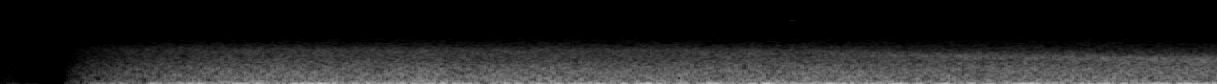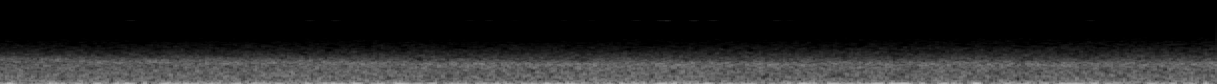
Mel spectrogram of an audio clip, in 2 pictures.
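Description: A loud, steady rumbling noise with no clear tone, starting abruptly after a brief moment of silence.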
